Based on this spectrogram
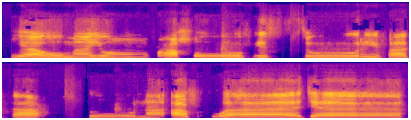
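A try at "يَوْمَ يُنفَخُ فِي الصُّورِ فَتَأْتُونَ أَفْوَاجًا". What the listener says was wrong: Yauma yunfakhu kho-nya ya kurang ngorok ya.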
